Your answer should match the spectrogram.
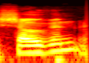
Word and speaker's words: Chauvin: I don't know if I'm pronouncing his name right. – Don't care. – Chauvin. – Is it Chauvin? – Yeah. Don't care.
